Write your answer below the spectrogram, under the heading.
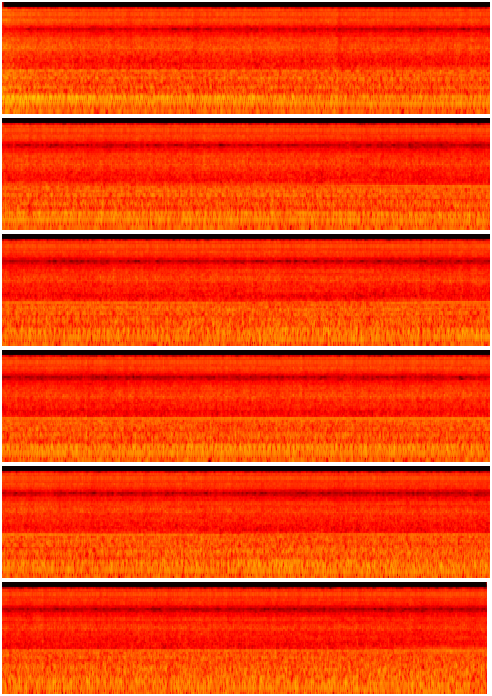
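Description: Paramotor engine and propeller running steadily at cruise power, heard up close from the pilot's seat in flight. The pitch dips slightly about halfway through and again near the end.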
